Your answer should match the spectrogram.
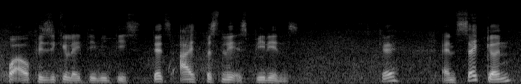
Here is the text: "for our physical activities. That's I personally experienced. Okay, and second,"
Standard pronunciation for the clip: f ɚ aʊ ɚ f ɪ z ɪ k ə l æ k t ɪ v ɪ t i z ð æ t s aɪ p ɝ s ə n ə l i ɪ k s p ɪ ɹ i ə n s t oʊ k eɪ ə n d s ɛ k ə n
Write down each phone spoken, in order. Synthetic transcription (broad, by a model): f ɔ aʊ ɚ f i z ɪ k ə l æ k t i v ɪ t i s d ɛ t s aɪ p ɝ s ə n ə l i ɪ k s p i ɹ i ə n s oʊ k eɪ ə n s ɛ k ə n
